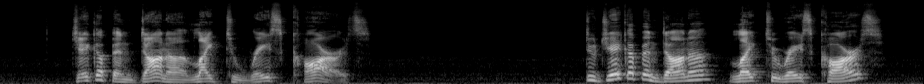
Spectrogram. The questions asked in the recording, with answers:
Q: Do Jacob and Donna like to race cars?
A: Yes. Yes, they do. Jacob and Donna like to race cars.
